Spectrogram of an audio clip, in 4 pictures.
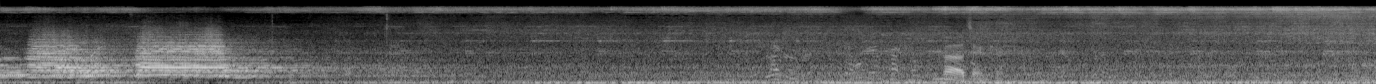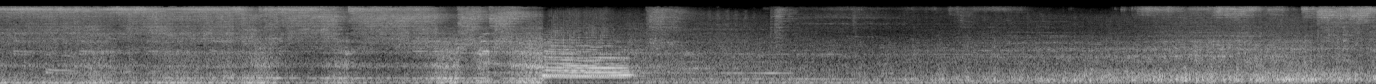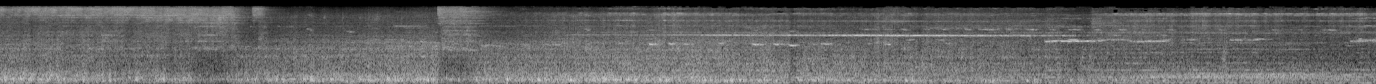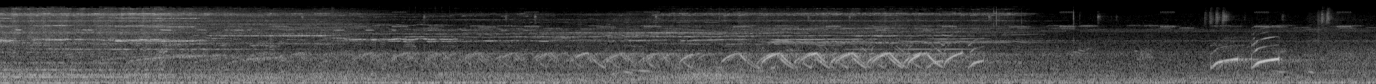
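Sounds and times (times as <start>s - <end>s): train horn blast: 0.0s - 3.6s, 16.5s - 21.9s
train rumbling on rails: 0.0s - 55.0s
high wheel squeal: 3.6s - 19.3s, 25.2s - 55.0s.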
